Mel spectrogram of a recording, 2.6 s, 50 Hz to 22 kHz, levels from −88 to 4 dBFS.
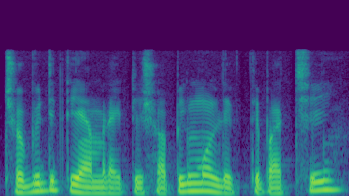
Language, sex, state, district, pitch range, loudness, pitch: Bengali, male, West Bengal, Cooch Behar, 110-155 Hz, -17 LUFS, 130 Hz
